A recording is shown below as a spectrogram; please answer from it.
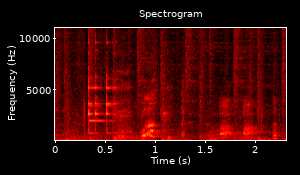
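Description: A short, ringing clink about a third of a second in, as the champagne cork flying from a just-popped bottle strikes something hard. Women's startled cries follow over background music.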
